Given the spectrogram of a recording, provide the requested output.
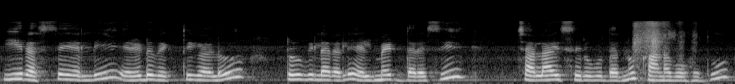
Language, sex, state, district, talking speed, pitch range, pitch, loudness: Kannada, female, Karnataka, Bangalore, 90 wpm, 195-235 Hz, 210 Hz, -16 LUFS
